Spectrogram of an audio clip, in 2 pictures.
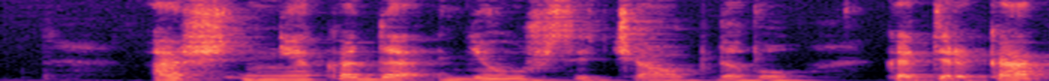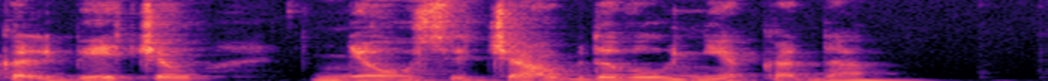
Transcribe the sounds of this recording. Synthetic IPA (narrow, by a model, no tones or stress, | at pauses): ɐʃnʲiɛkɐd̪ɐnʲɛʊʃʲsʲɪt͡ʃʲæʊbd̪ɐʋɐʊ | kɐt̪ɪɾkɑːkɐlʲbʲeːt͡ʃʲɛw | nʲɛʊʃʲsʲɪt͡ʃʲæʊbd̪ɐʋɐʊnʲiɛkɐd̪ɐ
